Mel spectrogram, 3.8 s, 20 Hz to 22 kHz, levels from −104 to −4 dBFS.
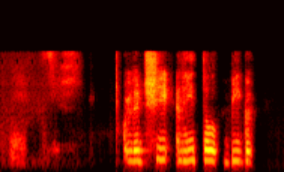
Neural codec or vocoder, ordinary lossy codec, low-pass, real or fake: codec, 16 kHz, 1.1 kbps, Voila-Tokenizer; none; none; fake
